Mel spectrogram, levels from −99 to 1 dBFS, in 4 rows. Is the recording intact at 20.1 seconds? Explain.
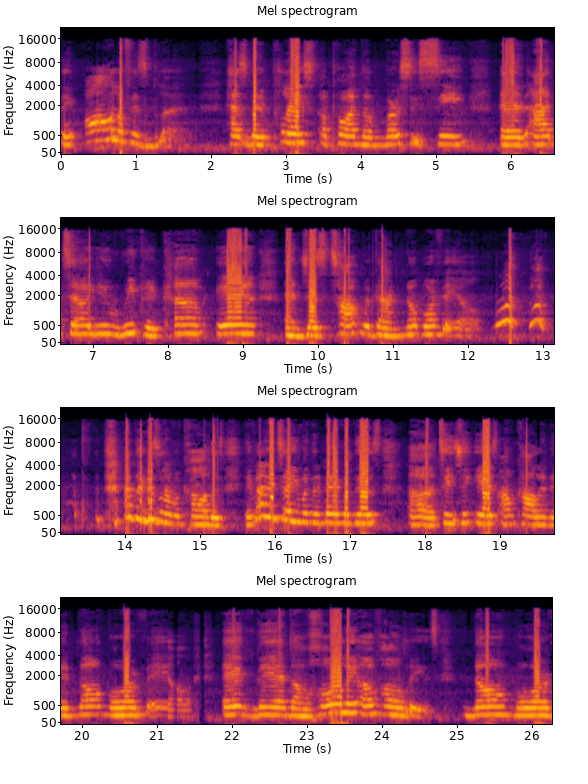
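No. A burst of packet loss runs from 20.11 to 20.20 s. For about 57 ms the last sound is extended and faded into a held buzz or dying hiss. Playback then resumes with roughly 60 ms of material gone.

Integer overflow is also present throughout. The signal is driven about 3 dB past the integer limit, so roughly 0.4 percent of samples wrap to the opposite sign instead of being limited, producing sharp cracks on loud moments that are harsher than ordinary clipping.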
